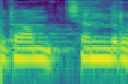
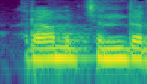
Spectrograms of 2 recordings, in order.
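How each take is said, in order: First: Said in the usual way. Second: रामचंद्र ending in "chandar"; mispronunciation. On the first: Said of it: "रामचंद्र होते हैं". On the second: Shown as a demonstration. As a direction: break the final dr of रामचंद्र with a vowel. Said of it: "रामचंद्र नहीं". (रामचंद्र को 'रामचंदर' बोलकर)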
